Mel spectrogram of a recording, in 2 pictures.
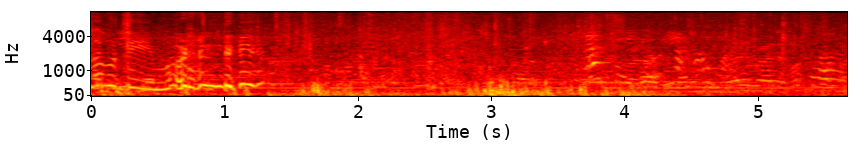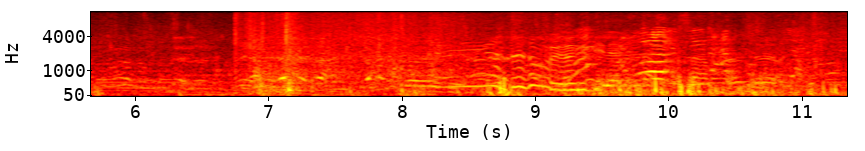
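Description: Young boys shout and call out to each other outdoors.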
